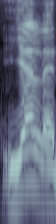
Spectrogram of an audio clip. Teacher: The accent is on the first syllable.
